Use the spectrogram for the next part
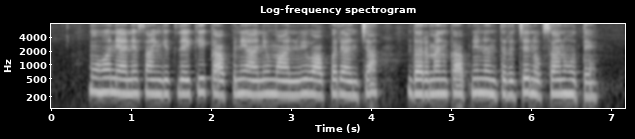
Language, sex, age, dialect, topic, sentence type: Marathi, female, 25-30, Standard Marathi, agriculture, statement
